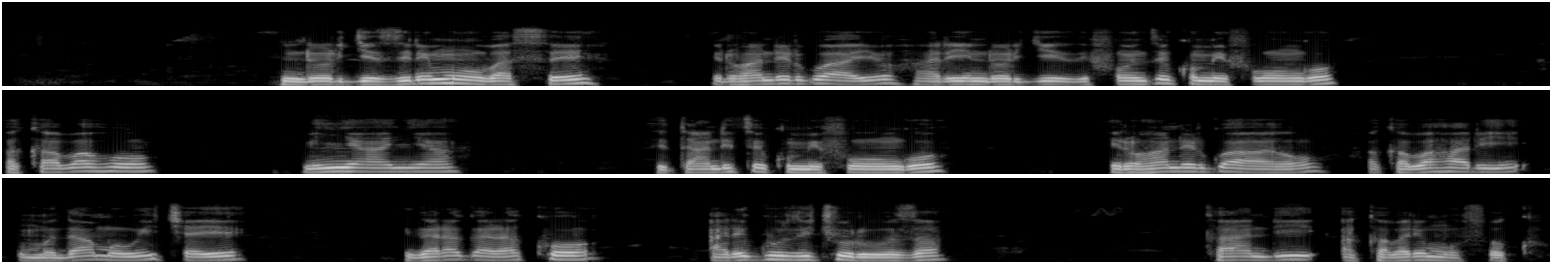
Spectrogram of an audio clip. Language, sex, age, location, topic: Kinyarwanda, male, 50+, Musanze, finance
